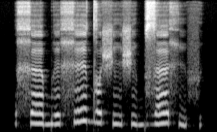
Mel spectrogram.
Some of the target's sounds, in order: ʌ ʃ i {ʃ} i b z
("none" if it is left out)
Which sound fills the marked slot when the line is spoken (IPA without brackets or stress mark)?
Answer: ʃ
